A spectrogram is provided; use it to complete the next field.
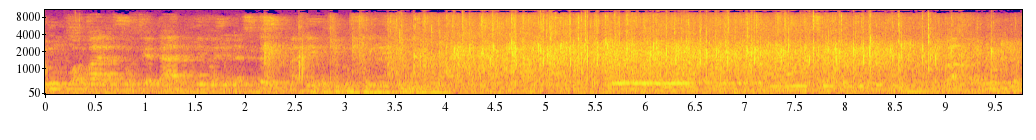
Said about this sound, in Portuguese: Olha as palmas dele. Oh. Ele bateu três palmas, assim.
